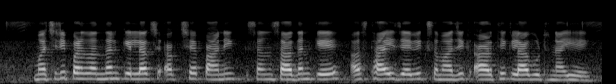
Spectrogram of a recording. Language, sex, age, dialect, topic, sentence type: Magahi, female, 31-35, Western, agriculture, statement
